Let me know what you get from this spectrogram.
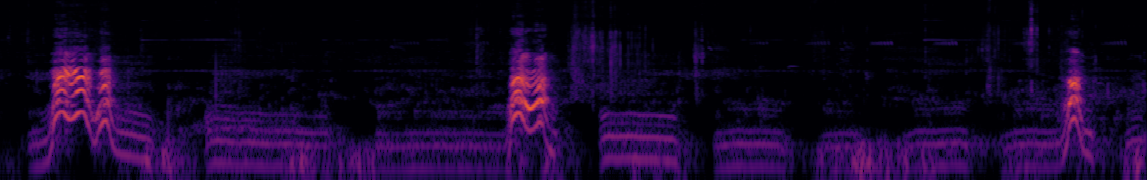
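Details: Shiro the dog barks at other dogs: loud sharp barks in short bursts, a double bark first, then single barks several seconds apart, with lower steady tones between them.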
